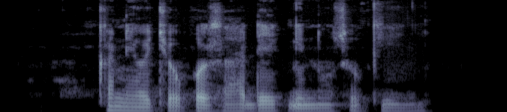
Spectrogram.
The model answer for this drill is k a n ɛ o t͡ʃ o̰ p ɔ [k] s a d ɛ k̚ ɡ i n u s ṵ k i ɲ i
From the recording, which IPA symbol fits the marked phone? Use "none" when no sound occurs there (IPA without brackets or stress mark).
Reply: none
